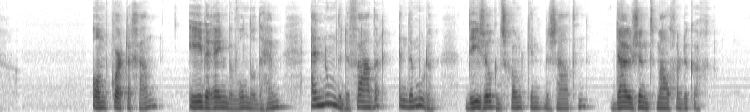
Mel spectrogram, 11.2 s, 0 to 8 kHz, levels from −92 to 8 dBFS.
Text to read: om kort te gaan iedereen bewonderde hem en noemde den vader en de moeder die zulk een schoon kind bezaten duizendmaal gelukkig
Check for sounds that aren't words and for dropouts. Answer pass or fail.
pass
